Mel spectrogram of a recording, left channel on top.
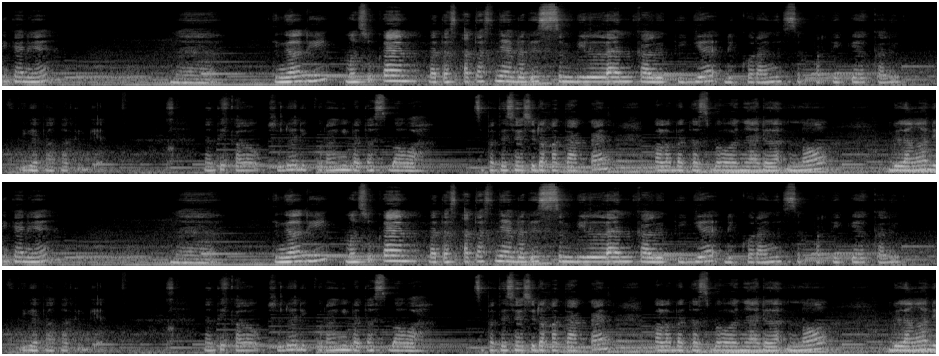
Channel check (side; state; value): both; identical; correlation 1.00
